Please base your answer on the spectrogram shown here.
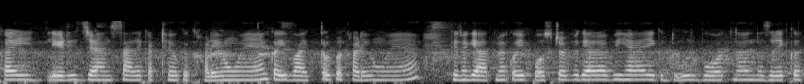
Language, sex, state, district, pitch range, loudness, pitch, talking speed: Hindi, female, Chandigarh, Chandigarh, 205-215 Hz, -17 LUFS, 210 Hz, 210 wpm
